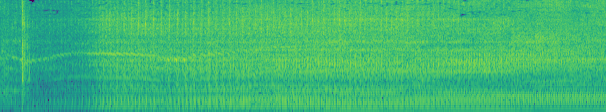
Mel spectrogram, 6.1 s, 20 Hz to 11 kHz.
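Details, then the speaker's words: Sportsman GEN1000i inverter generator, cold start with the economy throttle off and the phone on top of the unit. After a click the engine catches within a second and holds a smooth, steady drone while warming with the choke slightly on. The cold start is healthy. "Okay, so choke's still on slightly. Go ahead and give it a minute to warm up."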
